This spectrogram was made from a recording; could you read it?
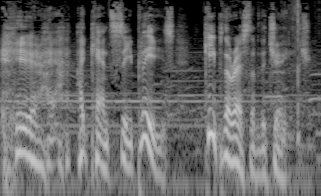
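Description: Casting: frail-mannered old gentleman, anxious and courteous, slow halting delivery, widely varying pitch. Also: big pitch swings, faint music behind, exaggerated voice. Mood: nervous, hesitant. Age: older. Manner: hesitant, stammering, polite. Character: anxious, devoted, proper elderly husband. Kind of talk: radio drama acting.

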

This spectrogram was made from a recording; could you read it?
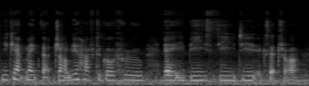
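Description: A young woman talks casually into a phone camera in a hotel room. Her voice is soft, thoughtful and a little hesitant, with a gravelly fry at the ends of phrases. A steady hiss of room noise sits behind her. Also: mid-range voice, moderate pace. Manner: soft, reflective, hesitant with fillers. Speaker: vlogger. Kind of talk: casual vlog talk to camera.

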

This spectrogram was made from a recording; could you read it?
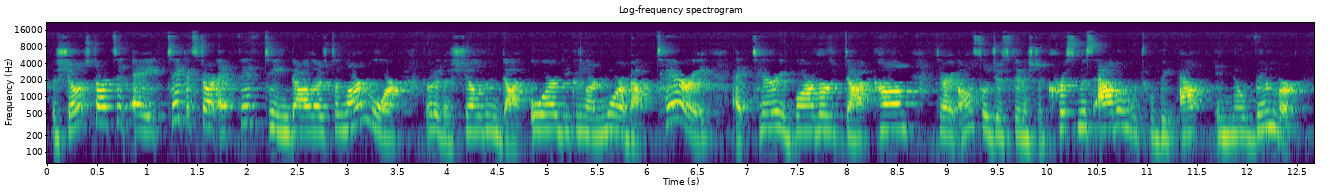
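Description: A woman's voice: a little high, expressive, normal speed, few pauses, fairly bright tone, reverberant, a little hiss or hum, poor audio. An American woman narrating a scripted, upbeat local television feature as a reporter.

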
